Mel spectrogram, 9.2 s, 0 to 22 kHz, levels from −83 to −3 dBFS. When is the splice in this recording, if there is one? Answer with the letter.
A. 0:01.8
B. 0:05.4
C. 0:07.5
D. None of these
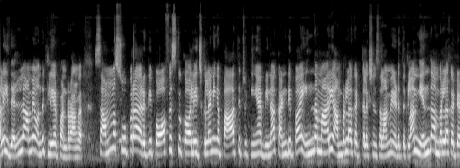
D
